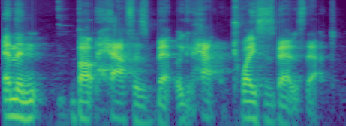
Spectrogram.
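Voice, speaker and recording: A man chatting casually as a podcast co-host, with a blunt, animated way of talking. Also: medium pitch, moderate pace. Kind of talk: casual chat.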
